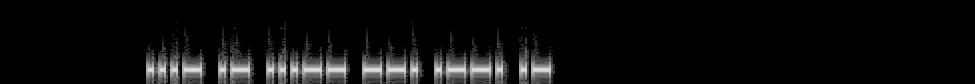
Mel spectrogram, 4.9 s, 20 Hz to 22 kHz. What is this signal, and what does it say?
Morse code, heard as a keyed tone, about 40 wpm, 700 Hz. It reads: VA3GPA
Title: DXCC-100 Call Signs - 6 Characters - Repeated 2x - 40wpm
